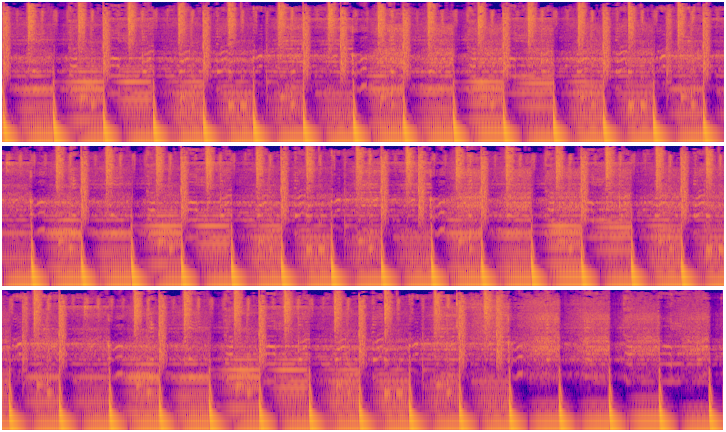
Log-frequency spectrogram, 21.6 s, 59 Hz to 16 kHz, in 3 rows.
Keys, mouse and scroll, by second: 0.9 shift+click, 1.6 typing, 3.3 shift+click, 4.1 c, 13.5 shift+click, 14.2 c, 16.8 shift+click, 17.3 c, 19.2 shift+click, 19.9 c.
